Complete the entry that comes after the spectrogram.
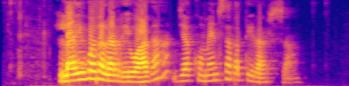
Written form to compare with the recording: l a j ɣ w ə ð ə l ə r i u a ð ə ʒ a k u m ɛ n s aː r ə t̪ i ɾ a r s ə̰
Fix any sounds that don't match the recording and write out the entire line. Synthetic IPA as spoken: l a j ɣ w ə ð ə l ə r i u a ð ə ʒ a k u m ɛ n s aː r ə t̪ i ɾ a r s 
